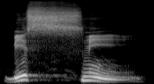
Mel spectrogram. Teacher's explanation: Suara s-nya itu dialirkan terus sampai ketemu mim. Sampai ketemu huruf selanjutnya baru selesai dia. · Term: rokhwah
